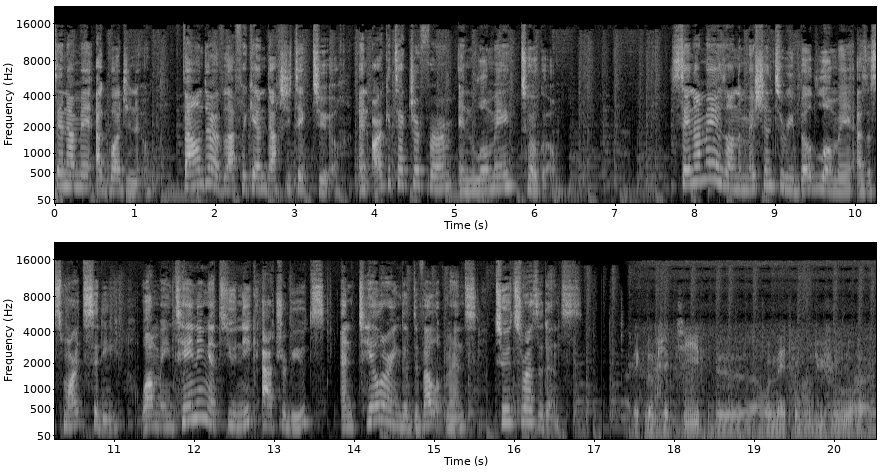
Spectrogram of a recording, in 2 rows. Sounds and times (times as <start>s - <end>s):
Speech: 0.0s - 6.3s, 7.8s - 16.8s, 17.4s - 20.5s
Music: 0.0s - 20.5s.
